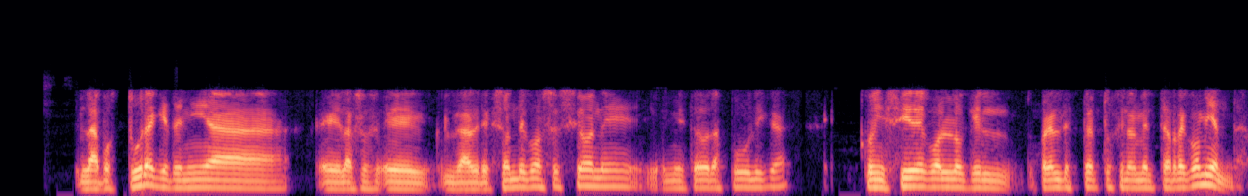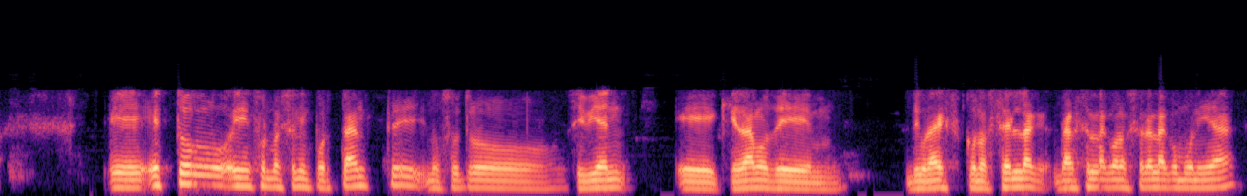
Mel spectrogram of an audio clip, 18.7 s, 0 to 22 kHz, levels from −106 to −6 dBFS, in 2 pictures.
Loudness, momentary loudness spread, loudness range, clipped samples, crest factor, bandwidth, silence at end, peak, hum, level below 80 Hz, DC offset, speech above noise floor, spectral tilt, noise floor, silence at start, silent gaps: -22 LUFS; 10 LU; 3 LU; under 0.1%; 20 dB; 4.1 kHz; 0.1 s; -2 dBFS; none; -60 dBFS; under 0.1%; 30 dB; -6 dB/octave; -51 dBFS; 0.55 s; none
